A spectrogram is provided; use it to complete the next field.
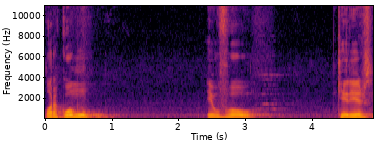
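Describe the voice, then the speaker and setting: A man talks with lively intonation. There is audible room echo around his voice. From Paraná, Brazil (Londrina). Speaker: pastor. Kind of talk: sermon. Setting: convention center with congregation.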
